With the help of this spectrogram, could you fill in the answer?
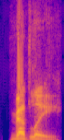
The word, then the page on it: madly: American English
